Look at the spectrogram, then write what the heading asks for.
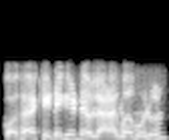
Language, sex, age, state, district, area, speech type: Bengali, male, 30-45, West Bengal, Paschim Bardhaman, urban, conversation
